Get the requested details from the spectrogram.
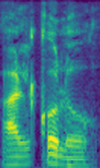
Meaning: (adjective) alcoholic; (noun) alcoholic (person); alkie
- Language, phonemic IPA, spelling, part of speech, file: French, /al.kɔ.lo/, alcoolo, adjective / noun, Fr-alcoolo.ogg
